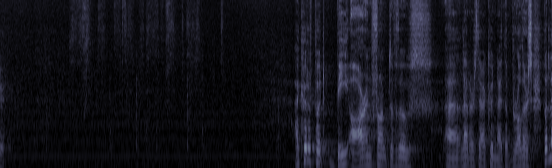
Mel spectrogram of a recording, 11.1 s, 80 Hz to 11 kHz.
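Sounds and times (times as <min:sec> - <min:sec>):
pen scratching on a board: 0:01.4 - 0:04.5.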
